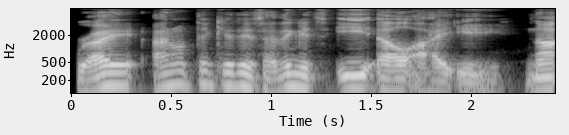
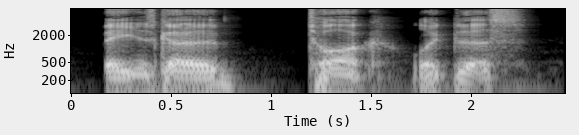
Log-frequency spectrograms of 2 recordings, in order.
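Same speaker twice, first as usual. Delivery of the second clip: voice dropped right down, really deep; 3 semitones lower than usual. Showing how a voice from an earlier stream goes: really deep voice. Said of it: "it's just really deep".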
